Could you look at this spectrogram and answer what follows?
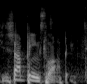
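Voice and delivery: usual speaking voice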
